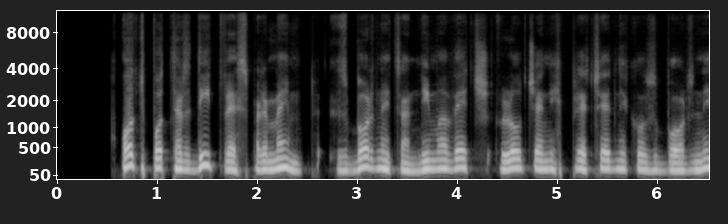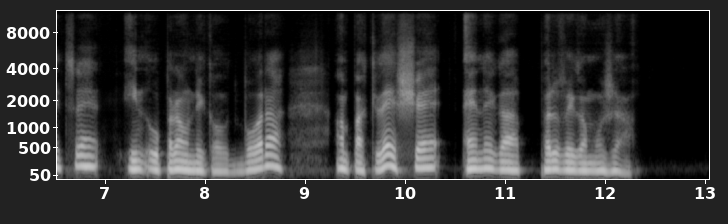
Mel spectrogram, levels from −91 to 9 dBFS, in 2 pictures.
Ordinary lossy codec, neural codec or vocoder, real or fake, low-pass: none; codec, 24 kHz, 1.2 kbps, DualCodec; fake; none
